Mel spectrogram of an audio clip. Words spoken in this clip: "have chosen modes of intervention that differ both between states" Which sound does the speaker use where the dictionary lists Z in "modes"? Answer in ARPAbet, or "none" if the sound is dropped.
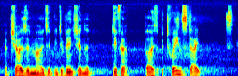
Z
